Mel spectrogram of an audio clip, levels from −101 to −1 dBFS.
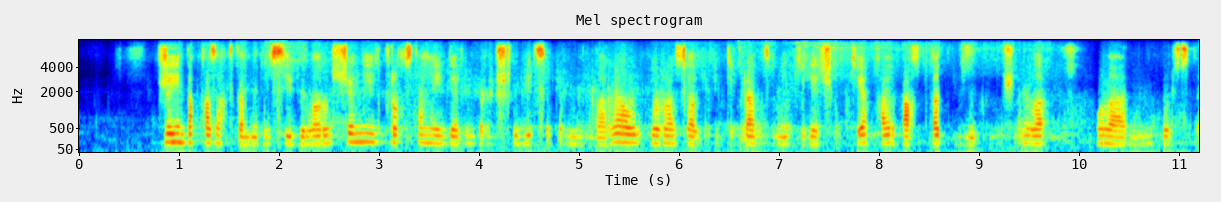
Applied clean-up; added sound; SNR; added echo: neural separator model SepFormer DNS4.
